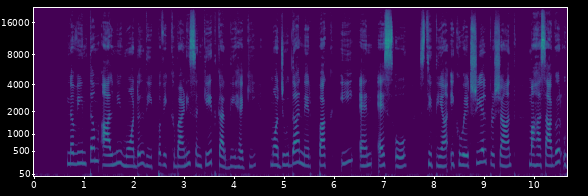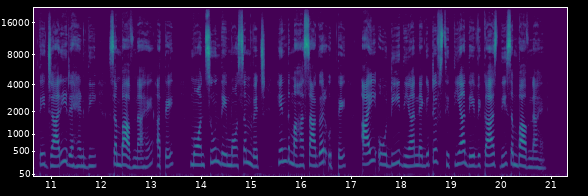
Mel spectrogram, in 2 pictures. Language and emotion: Punjabi, neutral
